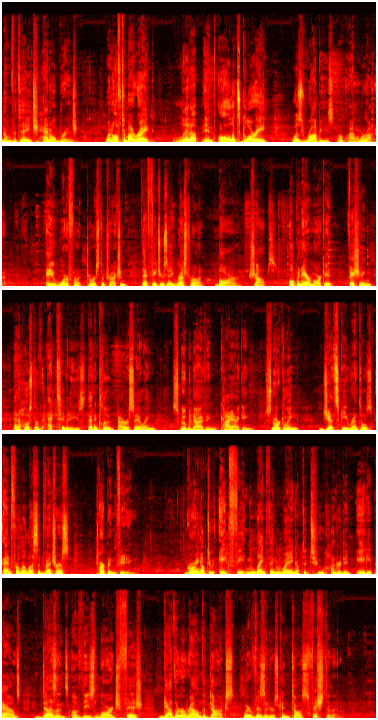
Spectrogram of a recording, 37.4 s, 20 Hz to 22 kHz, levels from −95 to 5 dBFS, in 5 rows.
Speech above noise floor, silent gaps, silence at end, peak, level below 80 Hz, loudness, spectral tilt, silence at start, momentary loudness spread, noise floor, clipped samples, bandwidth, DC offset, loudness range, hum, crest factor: 35 dB; none; 0.75 s; -6 dBFS; -42 dBFS; -21 LUFS; -6.5 dB/octave; 0 s; 12 LU; -56 dBFS; under 0.1%; over 20 kHz; under 0.1%; 4 LU; none; 14 dB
